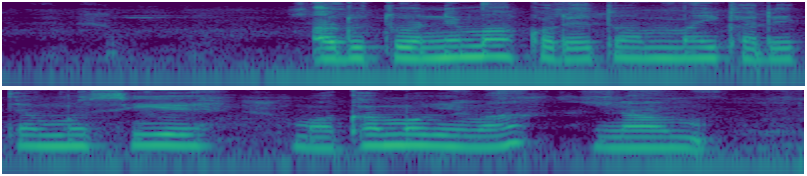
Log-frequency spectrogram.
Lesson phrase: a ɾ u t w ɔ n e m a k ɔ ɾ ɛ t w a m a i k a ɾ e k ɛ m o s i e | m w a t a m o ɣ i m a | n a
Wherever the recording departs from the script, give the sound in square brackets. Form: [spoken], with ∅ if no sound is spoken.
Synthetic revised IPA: a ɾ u t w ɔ n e m a k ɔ ɾ ɛ t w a m a i k a ɾ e [t] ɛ m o s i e | m w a [k] a m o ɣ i m a | n a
